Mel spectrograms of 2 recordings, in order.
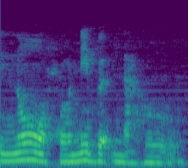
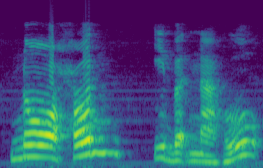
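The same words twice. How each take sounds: First: The words are linked with an added 'ni' sound. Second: The words are said without a linking nun.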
